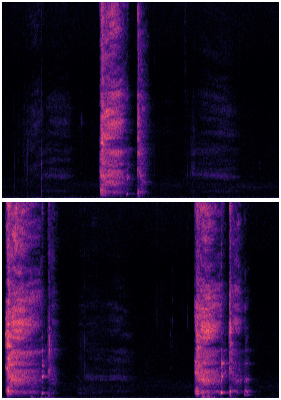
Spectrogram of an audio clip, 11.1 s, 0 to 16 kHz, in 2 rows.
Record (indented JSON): {
  "three_cough_length": "11.1 s",
  "three_cough_amplitude": 11738,
  "three_cough_signal_mean_std_ratio": 0.32,
  "survey_phase": "alpha (2021-03-01 to 2021-08-12)",
  "age": "18-44",
  "gender": "Female",
  "wearing_mask": "No",
  "symptom_cough_any": true,
  "symptom_new_continuous_cough": true,
  "symptom_shortness_of_breath": true,
  "symptom_abdominal_pain": true,
  "symptom_diarrhoea": true,
  "symptom_fatigue": true,
  "symptom_fever_high_temperature": true,
  "symptom_headache": true,
  "symptom_change_to_sense_of_smell_or_taste": true,
  "symptom_loss_of_taste": true,
  "symptom_onset": "2 days",
  "smoker_status": "Never smoked",
  "respiratory_condition_asthma": false,
  "respiratory_condition_other": false,
  "recruitment_source": "Test and Trace",
  "submission_delay": "2 days",
  "covid_test_result": "Positive",
  "covid_test_method": "RT-qPCR",
  "covid_ct_value": 22.9,
  "covid_ct_gene": "ORF1ab gene",
  "covid_ct_mean": 23.9,
  "covid_viral_load": "14000 copies/ml",
  "covid_viral_load_category": "Low viral load (10K-1M copies/ml)"
}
